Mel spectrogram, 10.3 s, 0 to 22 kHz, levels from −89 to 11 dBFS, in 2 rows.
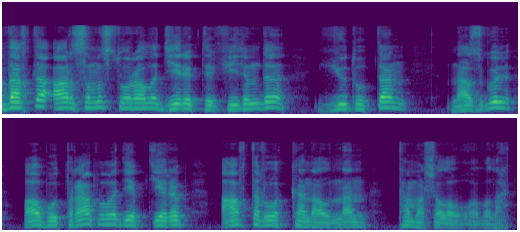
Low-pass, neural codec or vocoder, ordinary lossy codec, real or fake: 9.9 kHz; vocoder, 22.05 kHz, 80 mel bands, WaveNeXt; none; fake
